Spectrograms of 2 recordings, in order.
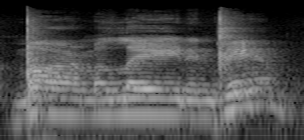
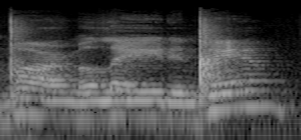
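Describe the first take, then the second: No difference in how they are said.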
